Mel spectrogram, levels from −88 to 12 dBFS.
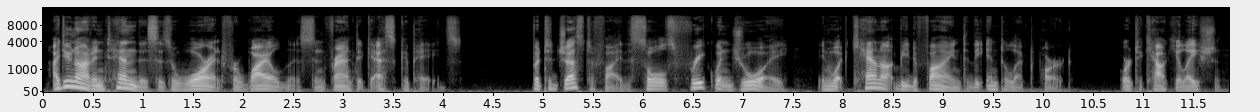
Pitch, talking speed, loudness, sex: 100 Hz, 155 wpm, -22 LUFS, male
